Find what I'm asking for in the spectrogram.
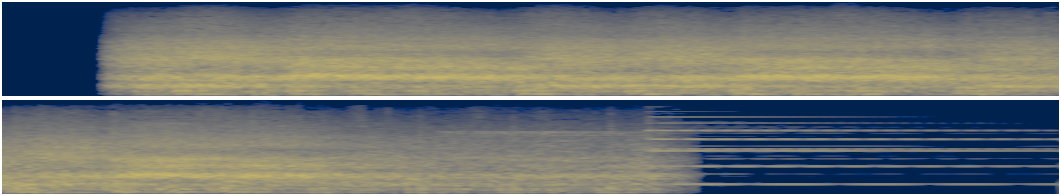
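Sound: football fans chanting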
